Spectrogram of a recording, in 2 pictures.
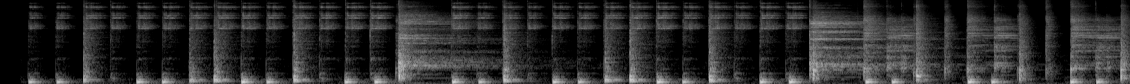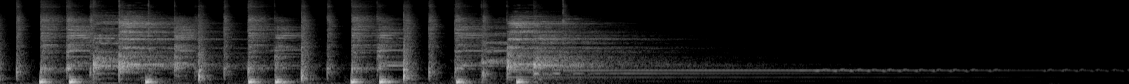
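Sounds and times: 
drums recorded with R-121 Blumlein pair: 0.3 - 18.2.

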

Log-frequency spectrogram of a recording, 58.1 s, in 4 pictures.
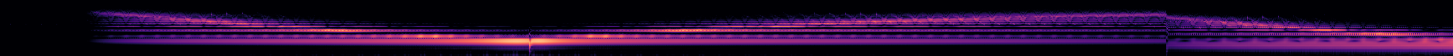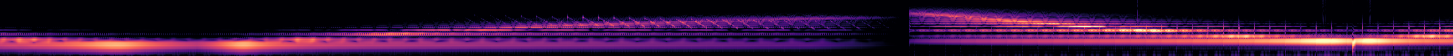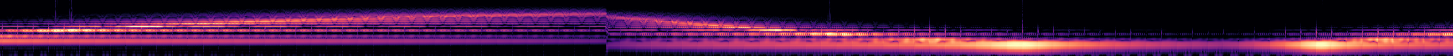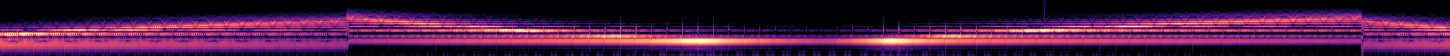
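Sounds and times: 
duophonic feedback synth pad: 0.9 - 58.0.

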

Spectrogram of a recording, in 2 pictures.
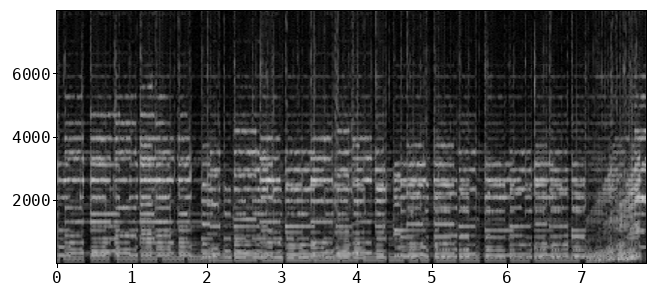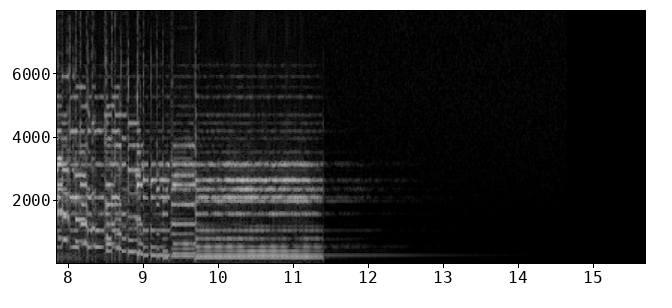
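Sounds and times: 
Hammond XK 4 organ chorus: 0.0 - 12.2.

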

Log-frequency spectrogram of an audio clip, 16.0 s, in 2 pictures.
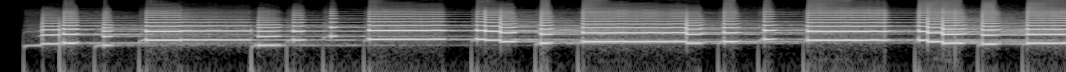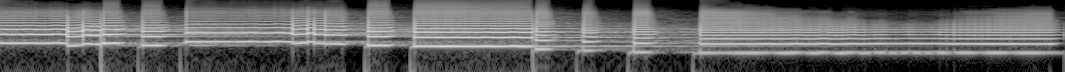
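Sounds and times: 
Korg Prophecy VST S-Trumpet synth trumpet: 0.2 - 15.9.

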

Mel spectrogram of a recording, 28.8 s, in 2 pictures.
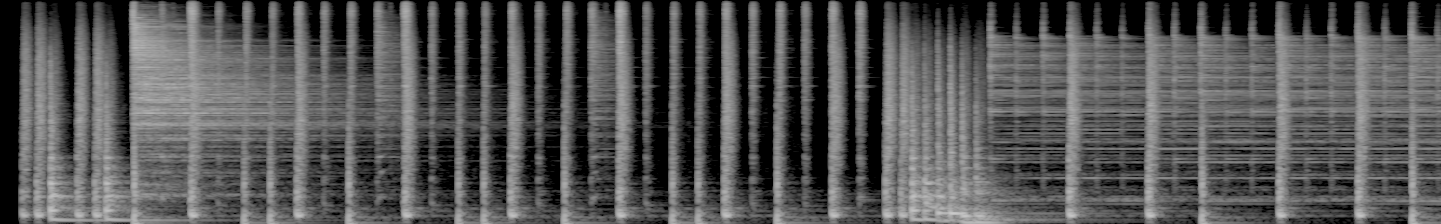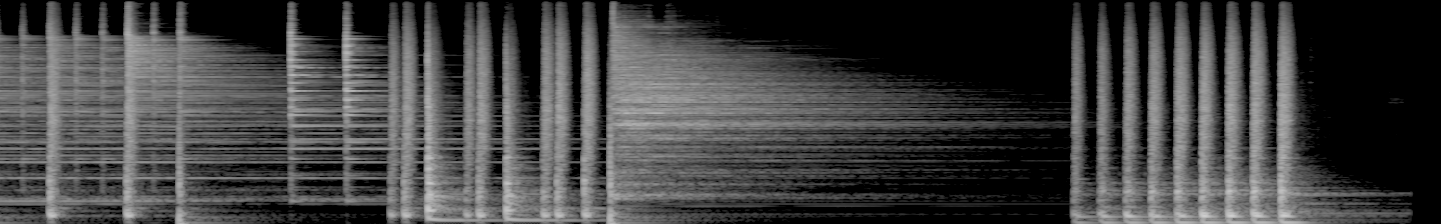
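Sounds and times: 
drum kit recorded with Coles 4038 microphone: 0.2 - 16.8, 18.3 - 22.2, 25.2 - 27.7.

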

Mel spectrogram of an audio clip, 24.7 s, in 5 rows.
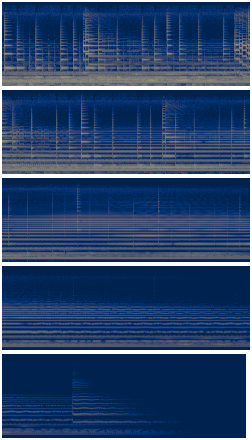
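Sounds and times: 
A110 single VCO synth: 0.0 - 12.6.

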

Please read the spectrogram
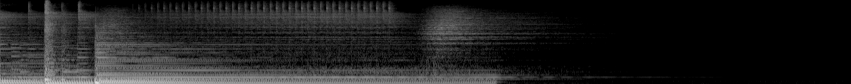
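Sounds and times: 
unplugged swing music: 0.0 - 5.1.

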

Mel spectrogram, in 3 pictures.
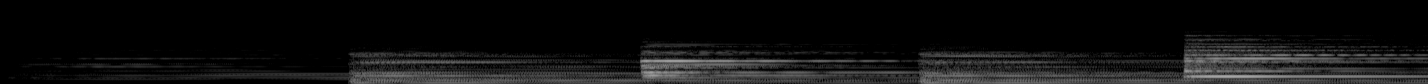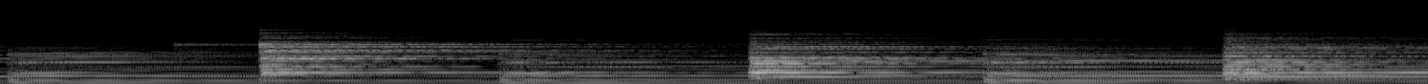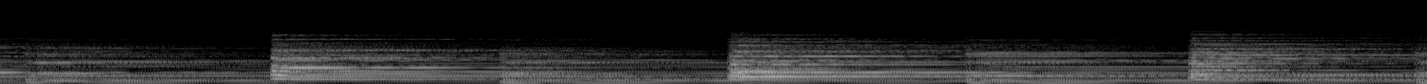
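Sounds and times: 
dramatic piano: 0.6 - 42.8.

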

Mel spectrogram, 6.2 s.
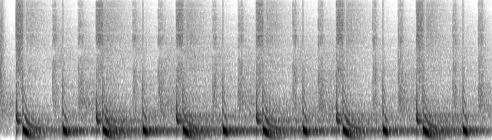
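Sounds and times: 
darkwave sound effects: 0.3 - 6.1.

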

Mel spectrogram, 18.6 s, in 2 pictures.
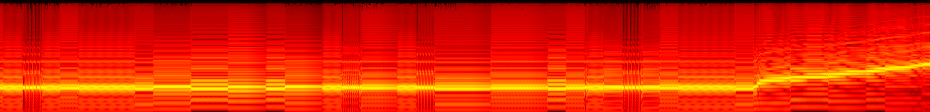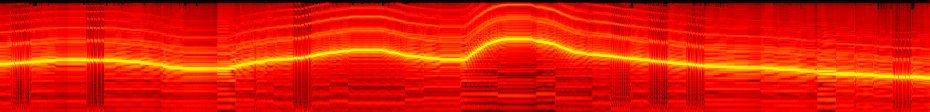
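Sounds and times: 
synth with high-pass filter and drive: 0.0 - 18.5.

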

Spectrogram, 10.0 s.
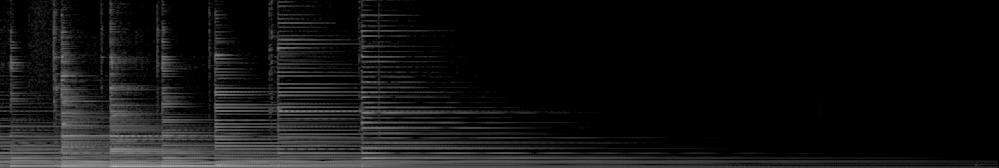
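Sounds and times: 
acoustic guitar: 0.0 - 9.1.

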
